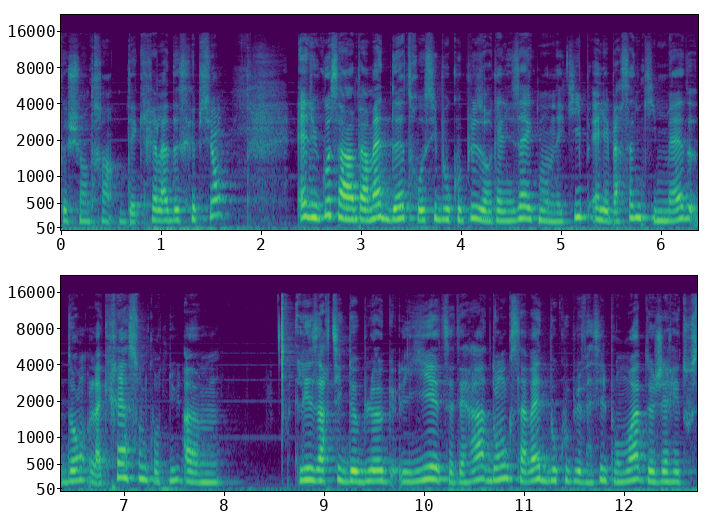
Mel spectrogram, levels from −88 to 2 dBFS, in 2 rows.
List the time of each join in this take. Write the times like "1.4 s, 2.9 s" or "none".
7.6 s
